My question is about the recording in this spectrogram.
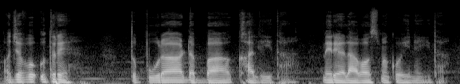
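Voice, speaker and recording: A man telling a first-person horror story, often addressing his listeners as friends and pausing for drama. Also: low voice, little pitch movement, faint music behind.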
